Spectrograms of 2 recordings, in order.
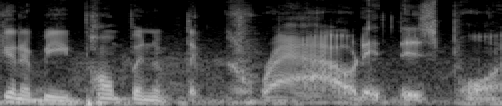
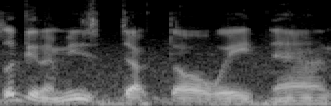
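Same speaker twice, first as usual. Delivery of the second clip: usual speaking voice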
